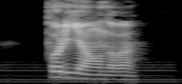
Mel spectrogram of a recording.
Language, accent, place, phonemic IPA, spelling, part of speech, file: French, France, Lyon, /pɔ.ljɑ̃dʁ/, polyandre, adjective, LL-Q150 (fra)-polyandre.wav
- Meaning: polyandrous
